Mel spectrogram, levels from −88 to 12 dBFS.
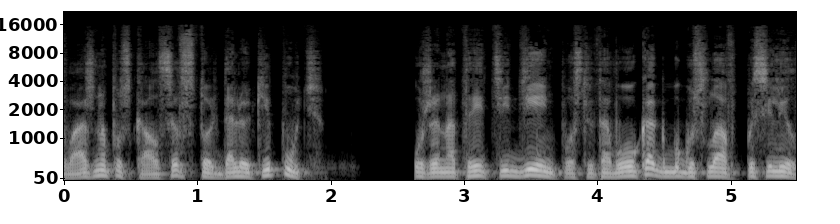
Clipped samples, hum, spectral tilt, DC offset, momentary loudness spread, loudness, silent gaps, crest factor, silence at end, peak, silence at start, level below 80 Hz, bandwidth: under 0.1%; none; -6.5 dB/octave; under 0.1%; 8 LU; -22 LUFS; 2.22-2.61 s; 16 dB; 0 s; -6 dBFS; 0 s; -46 dBFS; 15.5 kHz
